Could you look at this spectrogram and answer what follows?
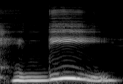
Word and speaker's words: हिंदी: ही न दी, ही नदी, ही नदी। और हम बोलते हैं हिंदी। हाँ में छोटी की मात्रा ही, आधा न और द में बड़ी की मात्रा दी, हिंदी।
